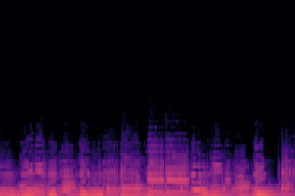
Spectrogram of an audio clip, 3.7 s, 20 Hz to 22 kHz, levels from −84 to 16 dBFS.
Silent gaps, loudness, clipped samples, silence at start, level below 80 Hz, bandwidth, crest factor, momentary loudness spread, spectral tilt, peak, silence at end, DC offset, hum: none; -27 LUFS; under 0.1%; 0 s; -48 dBFS; 7.6 kHz; 12 dB; 3 LU; -6.5 dB/octave; -14 dBFS; 0 s; under 0.1%; none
